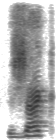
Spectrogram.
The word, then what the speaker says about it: Jack: Our minister is Jacques Lang. Even though it's spelled as Jack, we call him Jacques.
